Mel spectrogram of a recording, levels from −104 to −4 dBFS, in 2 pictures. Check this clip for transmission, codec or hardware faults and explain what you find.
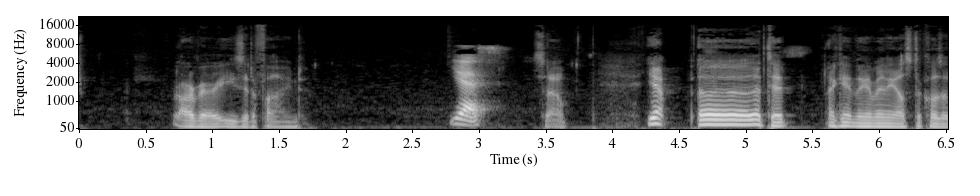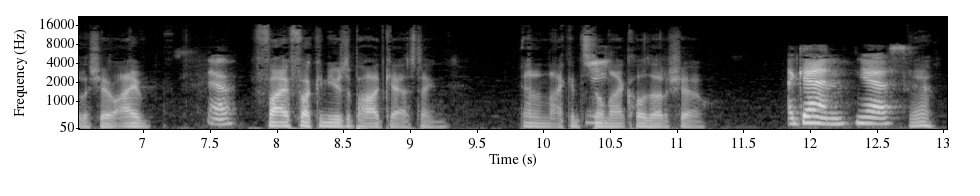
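No faults can be heard anywhere in the clip. There is nothing here that calls for further explanation.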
